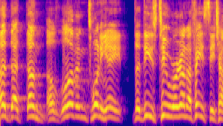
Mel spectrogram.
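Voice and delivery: high, loud ring announcer call. Retelling the commentary from behind the camera: Gary Michael Capetta ring announcer voice. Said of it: "he's doing his ring announcer thing".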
